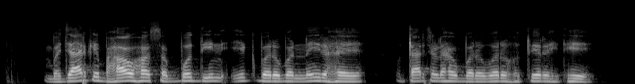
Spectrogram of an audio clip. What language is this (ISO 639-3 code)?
hne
